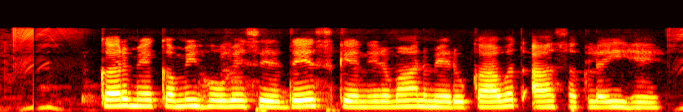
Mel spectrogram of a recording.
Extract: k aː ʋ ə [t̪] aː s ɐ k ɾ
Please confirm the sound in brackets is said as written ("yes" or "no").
yes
